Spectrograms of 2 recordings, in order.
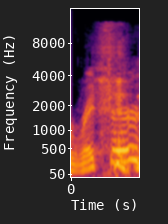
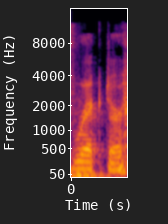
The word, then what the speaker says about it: Richter: to play where uh is it writer or Richard no it's Richter all right they say his name oh yeah the game multiple times it's voice acting Richter Belmont confronts and defeats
